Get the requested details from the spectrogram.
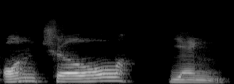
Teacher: we have onchil yang with a non-palatal l and then a y, we can't just say onchil yang, onchil, we can't just stick them together because that would just then be pronounced as onchileng.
